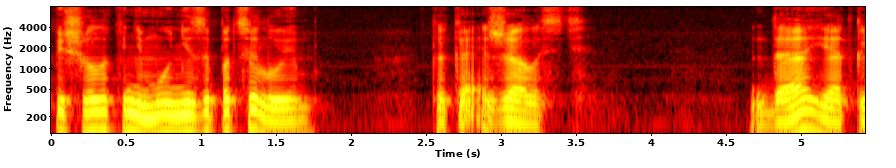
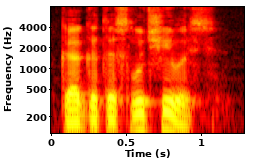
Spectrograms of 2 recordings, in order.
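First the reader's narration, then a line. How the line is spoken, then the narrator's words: Plain. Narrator (Russian): спросил Алексей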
